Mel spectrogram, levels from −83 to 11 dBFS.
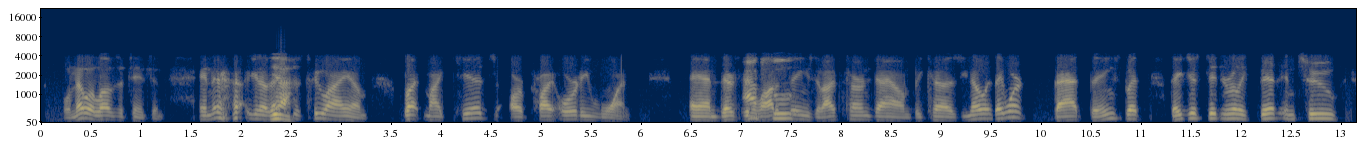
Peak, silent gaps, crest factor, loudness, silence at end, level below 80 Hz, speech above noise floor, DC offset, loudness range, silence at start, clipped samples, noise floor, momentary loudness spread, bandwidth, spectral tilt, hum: -4 dBFS; none; 20 dB; -25 LUFS; 0.2 s; -72 dBFS; 33 dB; under 0.1%; 3 LU; 0.25 s; under 0.1%; -57 dBFS; 10 LU; 4.6 kHz; -8.5 dB/octave; none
